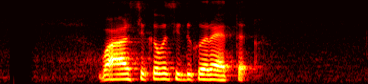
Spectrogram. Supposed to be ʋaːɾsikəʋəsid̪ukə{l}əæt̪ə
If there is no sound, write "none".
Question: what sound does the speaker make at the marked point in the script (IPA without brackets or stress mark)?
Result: ɾ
